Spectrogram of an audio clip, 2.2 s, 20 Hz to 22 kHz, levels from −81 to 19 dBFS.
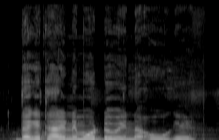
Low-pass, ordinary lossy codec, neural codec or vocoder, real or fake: none; none; none; real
